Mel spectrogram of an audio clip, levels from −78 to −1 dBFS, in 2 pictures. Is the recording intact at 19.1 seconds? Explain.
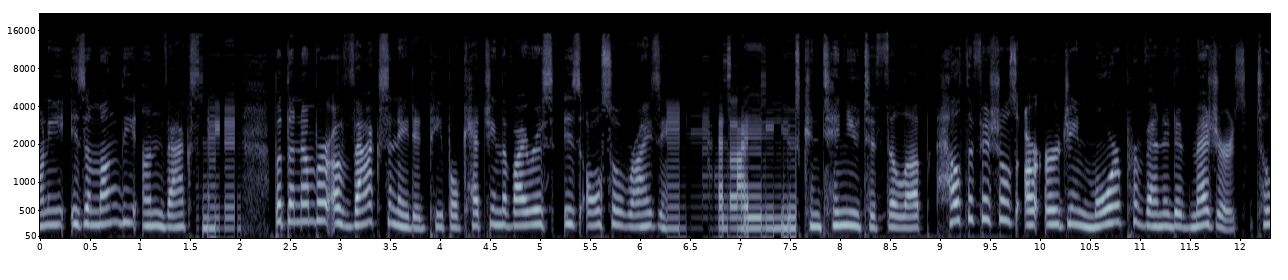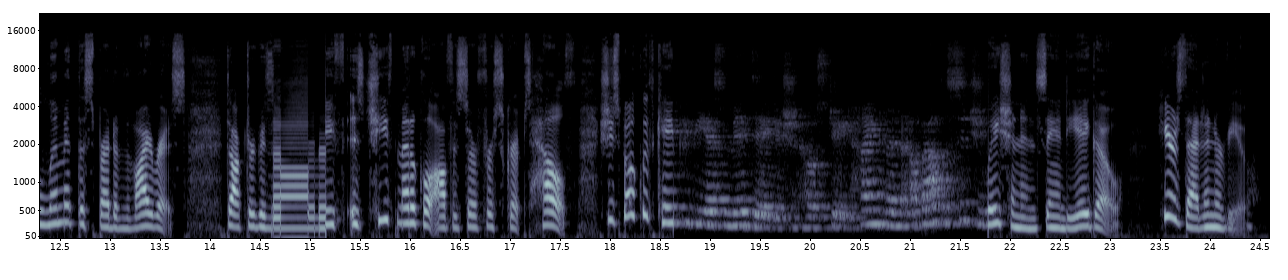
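No, 19.1 s sits inside a switch to a distant microphone that runs from 18.64 to 21.79 s, right after "she spoke with". The close mic's signal likely dropped out, leaving a far-off pickup like a camera mic to carry the speech. It suddenly turns roomy and hollow, loses bass, falls by roughly 10 dB, and brings up room noise sitting around 35 dB under the speech. It snaps back just as abruptly at the end.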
